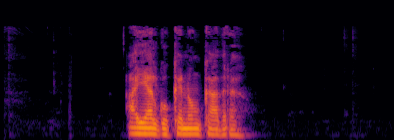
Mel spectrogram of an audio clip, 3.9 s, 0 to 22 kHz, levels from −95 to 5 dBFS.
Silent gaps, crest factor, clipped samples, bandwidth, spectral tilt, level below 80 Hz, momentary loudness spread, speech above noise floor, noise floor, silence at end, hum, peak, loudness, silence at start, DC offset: none; 24 dB; under 0.1%; 11.5 kHz; -6.5 dB/octave; -60 dBFS; 11 LU; 62 dB; -86 dBFS; 1.5 s; none; -6 dBFS; -25 LUFS; 1.25 s; under 0.1%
